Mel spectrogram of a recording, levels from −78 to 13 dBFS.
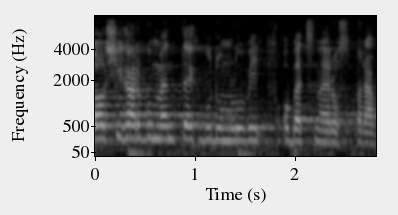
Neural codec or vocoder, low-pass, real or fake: none; 7.2 kHz; real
